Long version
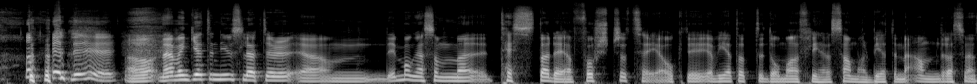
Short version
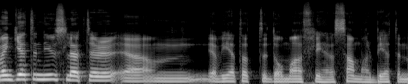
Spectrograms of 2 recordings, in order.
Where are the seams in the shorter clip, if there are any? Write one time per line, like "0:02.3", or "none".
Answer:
0:02.1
